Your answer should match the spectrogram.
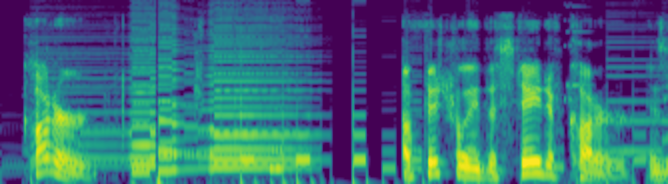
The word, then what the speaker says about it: Qatar: But yes, in you know, people from, you know, the the Arabic pronunciation seems to be cutter.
